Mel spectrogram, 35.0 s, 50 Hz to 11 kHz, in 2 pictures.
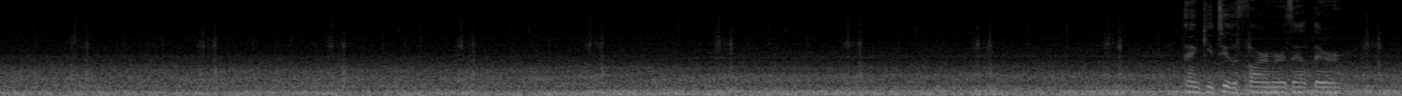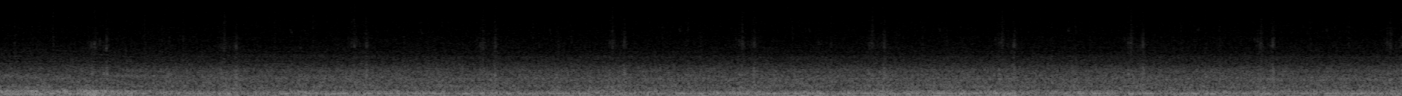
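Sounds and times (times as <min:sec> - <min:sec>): car interior engine and tyre rumble: 0:00.0 - 0:35.0
faint light tick: 0:03.6 - 0:14.6.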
